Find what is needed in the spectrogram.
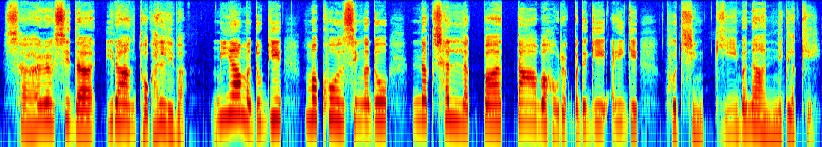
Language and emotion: Manipuri, fearful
